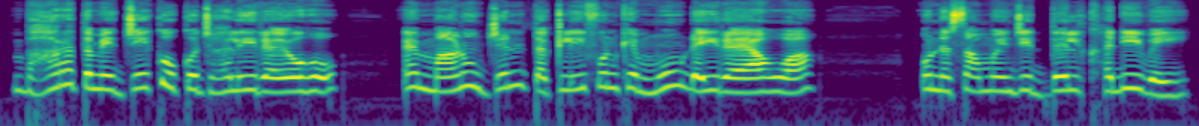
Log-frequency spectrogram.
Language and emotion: Sindhi, sad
